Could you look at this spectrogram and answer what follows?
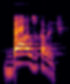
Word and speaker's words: basicamente: Porque aí fica parecendo que é basicamente. Basicamente. Porque se o acento está aqui no A, é porque o A é mais forte. E não faz sentido. Não é assim que a gente pronuncia a palavra.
